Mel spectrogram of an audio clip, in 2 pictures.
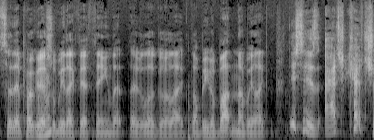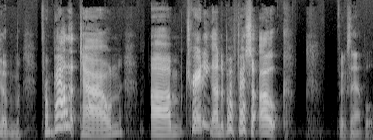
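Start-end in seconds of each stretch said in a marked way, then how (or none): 3.6-8.3 slow, device-like gadget readout voice. Acting out a trainer's device reading out their license: Pokedex voice. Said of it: "I did my best Pokedex voice".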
